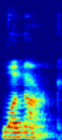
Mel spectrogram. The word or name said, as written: Lanark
